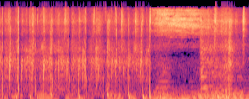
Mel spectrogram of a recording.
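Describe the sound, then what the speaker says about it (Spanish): A television studio audience applauds for a Peruvian congressman guest on a talk show, with a fairly loud patter of clapping and rhythmic thumps that becomes a denser, steadier roar near the end. "Un aplauso para él."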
